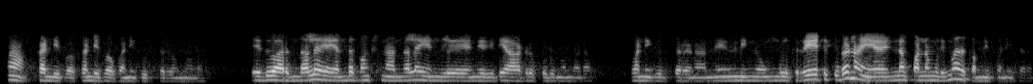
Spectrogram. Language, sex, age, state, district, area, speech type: Tamil, female, 30-45, Tamil Nadu, Ranipet, urban, conversation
